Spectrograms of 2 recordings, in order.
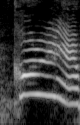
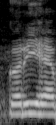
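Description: First: High-pitched imitation of a child; squeaky put-on "करी है"; put-on camera voice. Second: Said in the usual way. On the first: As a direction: mimic the kid performing for the camera in a high voice. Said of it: "ये ना कैमरे में". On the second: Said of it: "और वैसे".

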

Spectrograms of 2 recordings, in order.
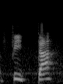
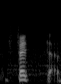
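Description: First: Feta said as fita, higher pitch; Swedish-style fita. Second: Said in the usual way. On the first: Shown as a demonstration. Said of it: "I went, "Fita". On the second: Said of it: "I just tended Swedish".

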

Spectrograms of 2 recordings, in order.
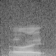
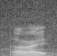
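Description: Both takes have the same delivery.

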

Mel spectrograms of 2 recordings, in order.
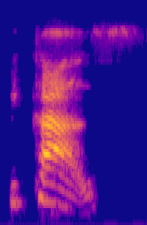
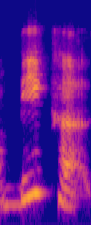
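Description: First: "because" with a loud, drawn-out second syllable; wrongly stressed demo. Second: "because" said short, without drawing out the end; stress demo. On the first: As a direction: overdo the end of "because", long and falling. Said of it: "Ia tá errado". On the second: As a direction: say "because" compactly, as the model take. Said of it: "a parte que a gente vai dar mais entonação". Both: Shown as a demonstration.

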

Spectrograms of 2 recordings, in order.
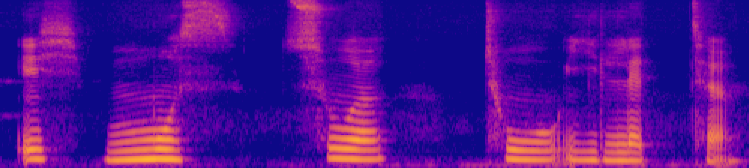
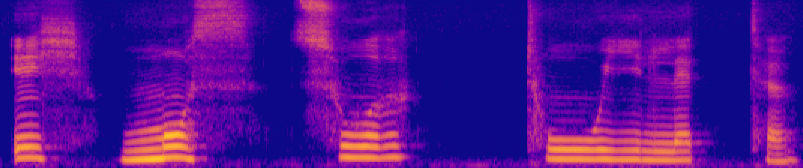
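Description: The two takes are said the same way.

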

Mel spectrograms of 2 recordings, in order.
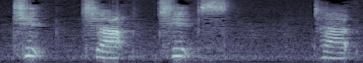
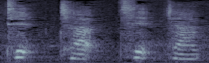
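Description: First: Stomp the tip-tap like a big goat; heavy tip-tap. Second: Soft, light tip-tap; quiet tip-tap. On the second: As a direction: tiptoe the tip-tap softly. Small goat crossing quietly. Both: A narrator's reading.

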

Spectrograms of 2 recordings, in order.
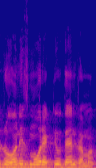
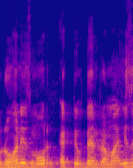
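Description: First: Slow, deliberate read with "more" stressed and falling; slow dictation, stress on more. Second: Slow, deliberate read, the final "is" stressed with a rise; slow dictation, stress on final is. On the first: Teacher reading the shorter version to the class, slow with "more" stressed. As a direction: read it slowly and lean on "more". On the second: Teacher reading the full example sentence to the class, slow and deliberate. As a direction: spell it out slowly and lift the last "is". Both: Shown as a demonstration. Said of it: "लिखो या फिर".

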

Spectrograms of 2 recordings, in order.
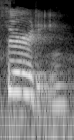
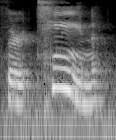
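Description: First: THIRTY with the weight on THIR; THIR-dy, short light ending on THIRTY; stress on first syllable. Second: Put-on THIRTEEN with the weight on TEEN; thir-TEEN, long ending on THIRTEEN; stress on final syllable. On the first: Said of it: "enfatizar as sílabas no começo da palavra". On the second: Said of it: "você vai enfatizar as sílabas, eh, no final". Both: Shown as a demonstration.

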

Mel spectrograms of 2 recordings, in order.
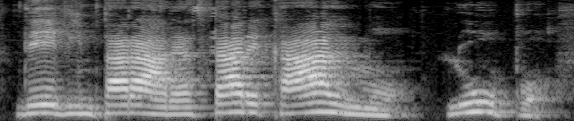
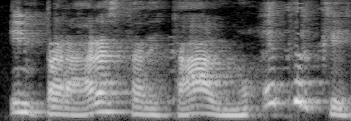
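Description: First: A firm, louder telling-off from a worn-out owl; exasperated. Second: Can't believe what he's being asked; wolf questioning the owl, baffled; puzzled question. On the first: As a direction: lay down the law, fed up. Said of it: "disse un giorno Mastro Gufo sfinito". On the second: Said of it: "chiese Lupo". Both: A narrator's reading.

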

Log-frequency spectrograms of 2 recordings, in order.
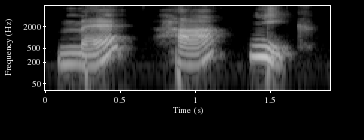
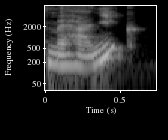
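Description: First: "Mechanik" very slowly split as me, cha, nik; syllable by syllable. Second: Said in the usual way. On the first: Shown as a demonstration. Teacher clapping syllables with pupils, "Mechanik" said syllable by syllable. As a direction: sound out "Mechanik" in three separate beats. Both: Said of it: "Wyklaszczmy sylaby w tych wyrazach".

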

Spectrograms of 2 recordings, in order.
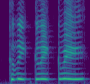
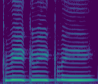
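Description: First: Very high, loud little squeak; baby squeal. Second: High, louder teasing squeal; playful tickle squeal. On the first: Baby Suze suddenly copies her brother, very high squeal. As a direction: mimic the noise as a baby. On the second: Robin about to tickle baby Suze, high playful squeal. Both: Acted.

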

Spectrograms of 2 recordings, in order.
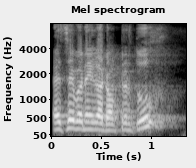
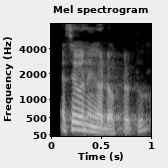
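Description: First: Very loud, high angry yell; furious shout. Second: Firm, raised-voice reproach; stern scolding. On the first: Parent raging at Adi over becoming a doctor, furious shout. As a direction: explode at the child at full volume. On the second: Parent scolding Adi over becoming a doctor, stern. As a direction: scold with a falling, heavy tone. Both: Acted.

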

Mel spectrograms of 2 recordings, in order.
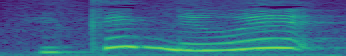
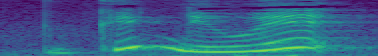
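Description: First: Higher, coaxing cheer; high encouraging. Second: Said in the usual way. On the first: Real, not acted. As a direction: cheer the dog on, pitched up. Encouraging dog to fetch.

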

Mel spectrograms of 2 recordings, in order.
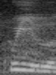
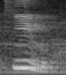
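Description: First: Quilo read as "kwilo"; u wrongly sounded. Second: Quilo read as "kilo", no w; silent u. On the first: Teacher showing the misreading to avoid, quilo read "kwilo". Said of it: "Eu não posso ler quilo". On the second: Teacher showing children the reading, quilo read "kilo". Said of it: "Eu tenho que ler quilo". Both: Shown as a demonstration.

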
